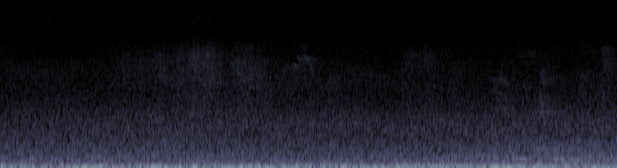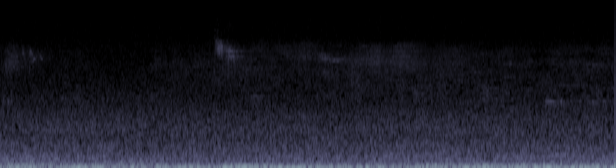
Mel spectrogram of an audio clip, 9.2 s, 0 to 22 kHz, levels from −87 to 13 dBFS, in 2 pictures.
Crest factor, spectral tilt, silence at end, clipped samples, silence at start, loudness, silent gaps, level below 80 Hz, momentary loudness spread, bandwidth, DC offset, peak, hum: 12 dB; -7 dB/octave; 0 s; under 0.1%; 0 s; -43 LUFS; none; -38 dBFS; 3 LU; 15.5 kHz; under 0.1%; -24 dBFS; none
